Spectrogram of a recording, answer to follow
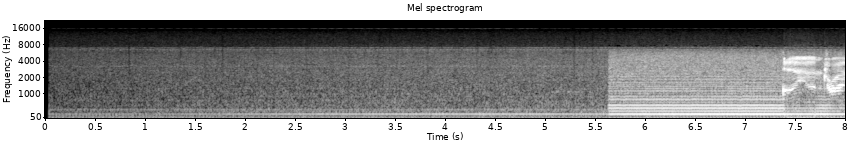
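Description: A steady low hum with faint hiss, slowly growing louder. About five and a half seconds in, a louder buzzing drone with many steady overtones cuts in suddenly.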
